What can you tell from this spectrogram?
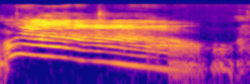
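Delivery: high, drawn-out falling cat wail; cat yowl. A narrator's reading. Scarface Claw in the tree, a long high yowl. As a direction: wail it like a cornered tomcat. The cat's yowl echoes around.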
